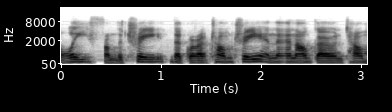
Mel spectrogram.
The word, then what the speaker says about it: kratom: Kratom, as you guys may know it, how we pronounce it is kratom.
